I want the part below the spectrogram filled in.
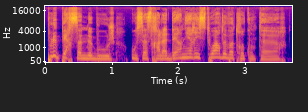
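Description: A woman's voice: on the low side, animated, moderate pace, darkish tone, no echo, clean studio sound, natural voice. A woman voicing a wary, tough male fox scout who knows the forest well. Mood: threatening. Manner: uneasy, then coldly threatening.

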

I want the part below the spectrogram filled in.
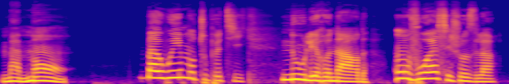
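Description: A woman's voice: mid-range voice, sing-song, measured pace, mellow, dry recording, clean studio sound, voice pushed up. A woman voicing a knowing, teasing mother vixen in a storybook reading. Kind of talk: storybook narration.

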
